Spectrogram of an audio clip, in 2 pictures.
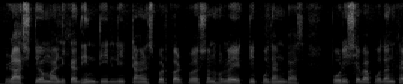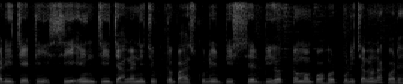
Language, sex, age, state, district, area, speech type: Bengali, male, 30-45, West Bengal, South 24 Parganas, rural, read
